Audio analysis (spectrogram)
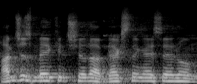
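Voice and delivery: ordinary talk, nothing marked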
